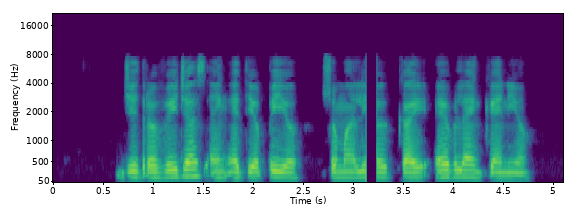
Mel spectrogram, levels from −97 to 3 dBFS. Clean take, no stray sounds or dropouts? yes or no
no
